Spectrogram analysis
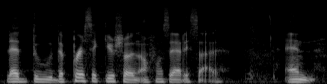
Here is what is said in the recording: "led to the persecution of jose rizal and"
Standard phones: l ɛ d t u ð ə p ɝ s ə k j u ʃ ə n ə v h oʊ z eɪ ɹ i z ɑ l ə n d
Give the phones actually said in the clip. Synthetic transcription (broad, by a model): l ɛ d t u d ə p ɝ s ə k j u ʃ ə n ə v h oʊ s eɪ ɹ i s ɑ l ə n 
